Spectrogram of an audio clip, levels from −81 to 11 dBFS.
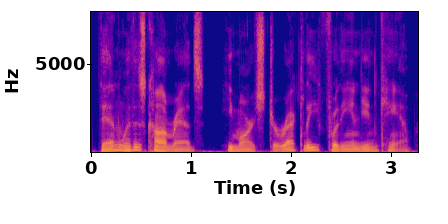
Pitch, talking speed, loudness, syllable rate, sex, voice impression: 100 Hz, 200 wpm, -18 LUFS, 5.8 syllables/s, male, masculine, adult-like, tensed, clear, fluent, cool, intellectual, calm, kind, modest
